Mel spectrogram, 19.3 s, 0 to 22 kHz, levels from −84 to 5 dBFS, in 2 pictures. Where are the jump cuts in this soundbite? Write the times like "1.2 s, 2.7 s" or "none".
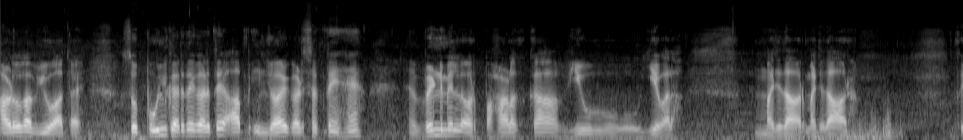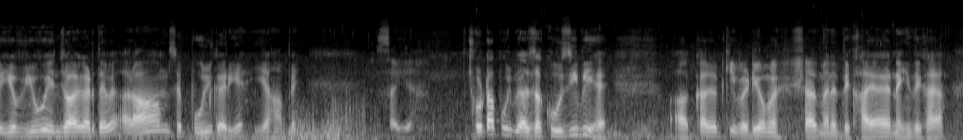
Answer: none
